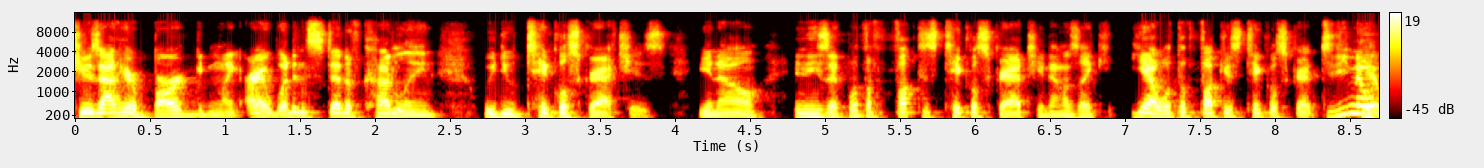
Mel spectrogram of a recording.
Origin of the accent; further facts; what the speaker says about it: Midwest, United States; born there; I was born in the Midwest.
